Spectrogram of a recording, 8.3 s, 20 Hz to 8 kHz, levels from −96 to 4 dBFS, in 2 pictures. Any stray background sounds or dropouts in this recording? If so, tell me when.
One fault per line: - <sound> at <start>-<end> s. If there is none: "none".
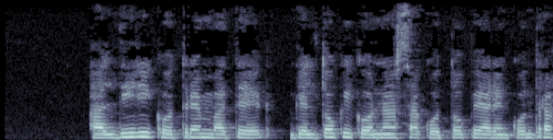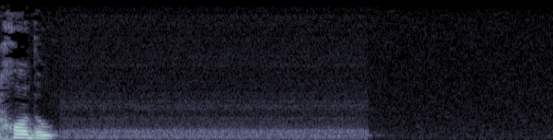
none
